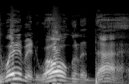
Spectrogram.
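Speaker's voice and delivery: fast, loud announcement; mock alarm, loud and quick; loud punchline. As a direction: hit them with it. Punchline to AARP audience.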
